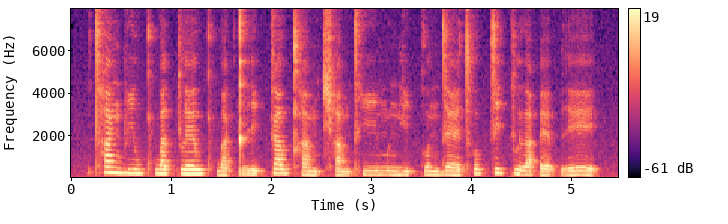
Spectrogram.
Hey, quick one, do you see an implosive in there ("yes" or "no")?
no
